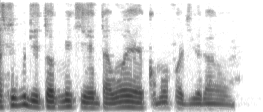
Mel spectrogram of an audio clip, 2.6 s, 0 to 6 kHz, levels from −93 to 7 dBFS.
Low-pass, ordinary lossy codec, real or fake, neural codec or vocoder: 5.4 kHz; none; real; none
